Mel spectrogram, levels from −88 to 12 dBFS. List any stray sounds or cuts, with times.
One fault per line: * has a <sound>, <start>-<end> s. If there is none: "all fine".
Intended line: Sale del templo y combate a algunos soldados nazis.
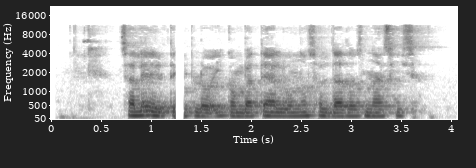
* has a dropout, 1.2-1.3 s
